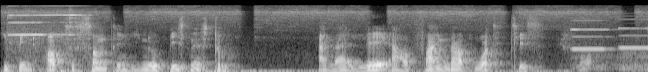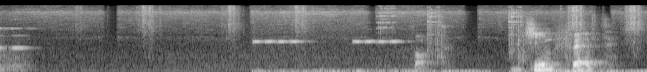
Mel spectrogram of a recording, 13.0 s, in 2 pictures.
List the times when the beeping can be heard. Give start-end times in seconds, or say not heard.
0.1-0.9, 5.7-6.8, 8.9-10.7.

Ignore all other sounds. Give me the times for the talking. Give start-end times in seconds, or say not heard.
0.0-2.5, 3.1-5.9, 10.6-11.0, 11.6-12.8.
